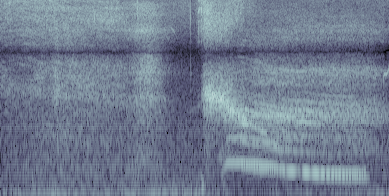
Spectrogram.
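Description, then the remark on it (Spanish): A slow, breathy inhale followed by a longer exhale with a soft voiced sigh, fairly loud, heard alone without talking. “Estamos respirando el aire hacia adentro y soltando el aire hacia afuera.”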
